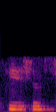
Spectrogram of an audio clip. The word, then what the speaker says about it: Ephesians: Ephesians chapter 6, verse, did I say it right? Yeah, Ephesians chapter 6, verse 4.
